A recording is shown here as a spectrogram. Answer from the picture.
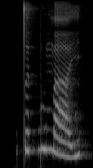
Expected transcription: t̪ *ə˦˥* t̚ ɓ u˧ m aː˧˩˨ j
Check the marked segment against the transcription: correct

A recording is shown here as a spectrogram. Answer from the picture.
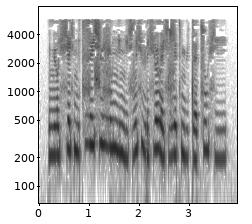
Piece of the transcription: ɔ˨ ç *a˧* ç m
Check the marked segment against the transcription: correct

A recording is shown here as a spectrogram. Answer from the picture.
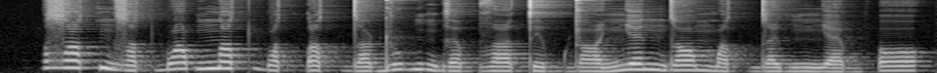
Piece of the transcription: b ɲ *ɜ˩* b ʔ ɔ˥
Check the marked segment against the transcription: incorrect: æ˩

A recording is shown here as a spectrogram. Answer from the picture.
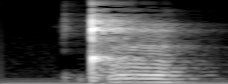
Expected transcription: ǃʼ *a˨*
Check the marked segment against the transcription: correct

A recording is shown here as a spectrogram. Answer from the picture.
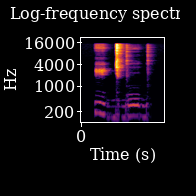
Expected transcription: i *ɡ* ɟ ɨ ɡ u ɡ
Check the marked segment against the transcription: correct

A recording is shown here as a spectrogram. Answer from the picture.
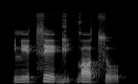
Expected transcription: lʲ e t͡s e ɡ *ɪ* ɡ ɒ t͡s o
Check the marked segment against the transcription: incorrect: i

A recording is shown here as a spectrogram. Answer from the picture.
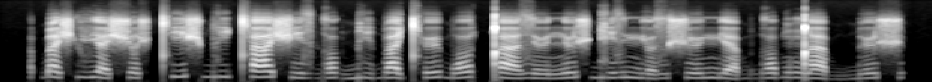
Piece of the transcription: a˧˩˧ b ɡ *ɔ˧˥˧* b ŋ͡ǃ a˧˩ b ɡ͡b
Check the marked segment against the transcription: incorrect: ɔ˦˥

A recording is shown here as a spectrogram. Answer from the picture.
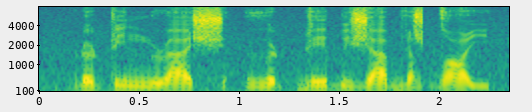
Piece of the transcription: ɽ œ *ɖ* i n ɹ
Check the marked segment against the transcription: incorrect: ʈ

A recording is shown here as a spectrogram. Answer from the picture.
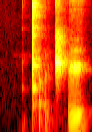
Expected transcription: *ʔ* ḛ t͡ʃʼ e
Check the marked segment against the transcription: incorrect: qʼ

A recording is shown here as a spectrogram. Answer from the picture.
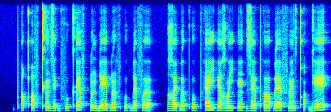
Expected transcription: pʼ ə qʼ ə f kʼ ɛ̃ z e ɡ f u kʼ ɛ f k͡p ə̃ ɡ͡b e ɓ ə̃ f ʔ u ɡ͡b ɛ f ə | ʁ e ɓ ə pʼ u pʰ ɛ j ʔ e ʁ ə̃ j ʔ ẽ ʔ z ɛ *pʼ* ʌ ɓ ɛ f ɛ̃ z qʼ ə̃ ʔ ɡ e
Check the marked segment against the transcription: incorrect: pʰ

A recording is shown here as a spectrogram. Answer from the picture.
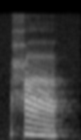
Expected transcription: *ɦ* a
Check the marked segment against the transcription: incorrect: ħ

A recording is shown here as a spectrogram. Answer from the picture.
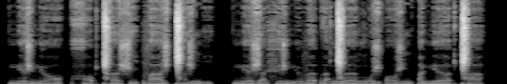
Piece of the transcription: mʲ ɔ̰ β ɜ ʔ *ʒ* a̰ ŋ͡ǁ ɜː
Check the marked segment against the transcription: incorrect: ð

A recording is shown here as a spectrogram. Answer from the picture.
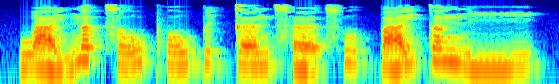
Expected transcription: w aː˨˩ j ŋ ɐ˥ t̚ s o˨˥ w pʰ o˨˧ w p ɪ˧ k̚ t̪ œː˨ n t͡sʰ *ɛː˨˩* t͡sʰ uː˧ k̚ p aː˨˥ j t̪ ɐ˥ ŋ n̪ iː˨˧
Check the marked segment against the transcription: incorrect: œː˨˩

